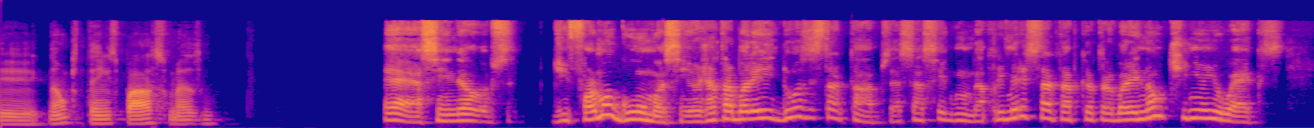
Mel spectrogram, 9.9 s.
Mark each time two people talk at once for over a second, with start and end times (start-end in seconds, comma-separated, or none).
none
